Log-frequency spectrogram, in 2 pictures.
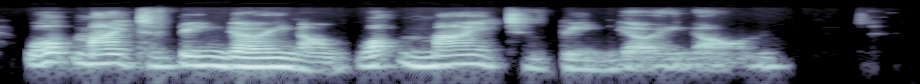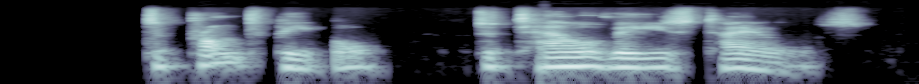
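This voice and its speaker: A man with an English accent speaks very slowly in a medium pitch, his voice somewhat breathy and his pitch varying in an ordinary way. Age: 70s. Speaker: retired minister and novelist. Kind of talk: interview.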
